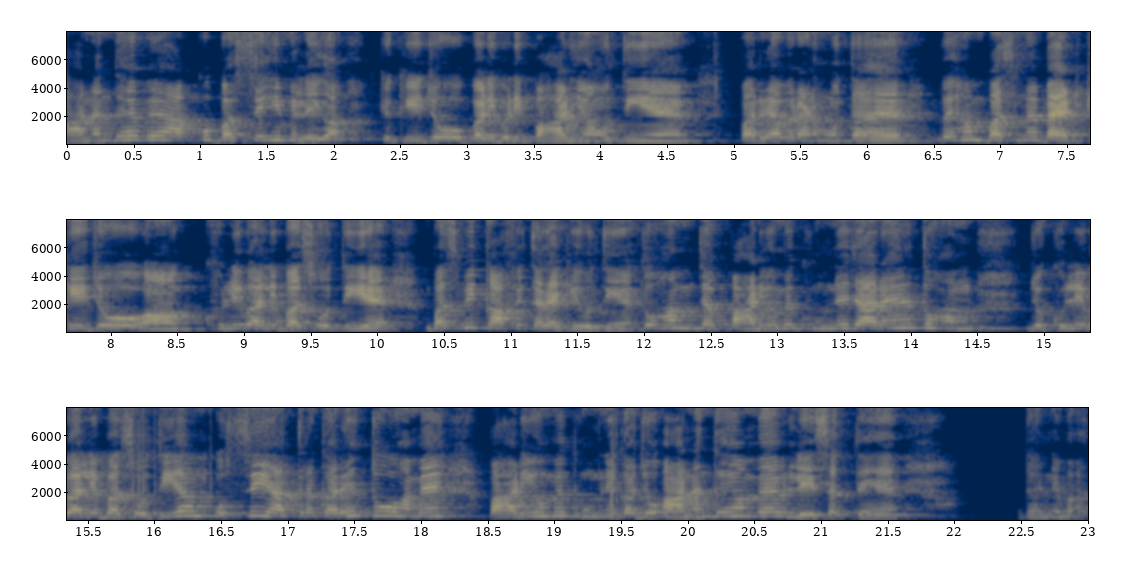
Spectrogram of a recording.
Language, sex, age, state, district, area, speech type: Hindi, female, 18-30, Madhya Pradesh, Gwalior, rural, spontaneous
